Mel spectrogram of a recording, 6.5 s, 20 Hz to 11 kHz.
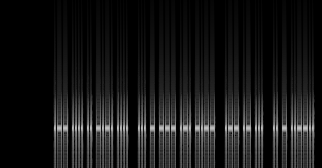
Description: Morse code, heard as a keyed tone, about 40 wpm, 700 Hz. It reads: WHICH STORY WAS IT?
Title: Sentences from Top 300 Words 40wpm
